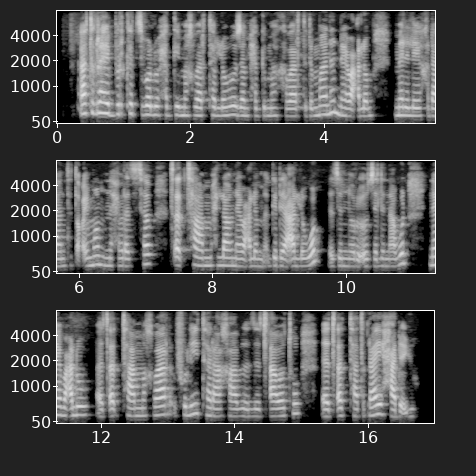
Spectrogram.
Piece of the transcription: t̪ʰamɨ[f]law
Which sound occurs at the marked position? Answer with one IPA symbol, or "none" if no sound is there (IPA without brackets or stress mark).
ħ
